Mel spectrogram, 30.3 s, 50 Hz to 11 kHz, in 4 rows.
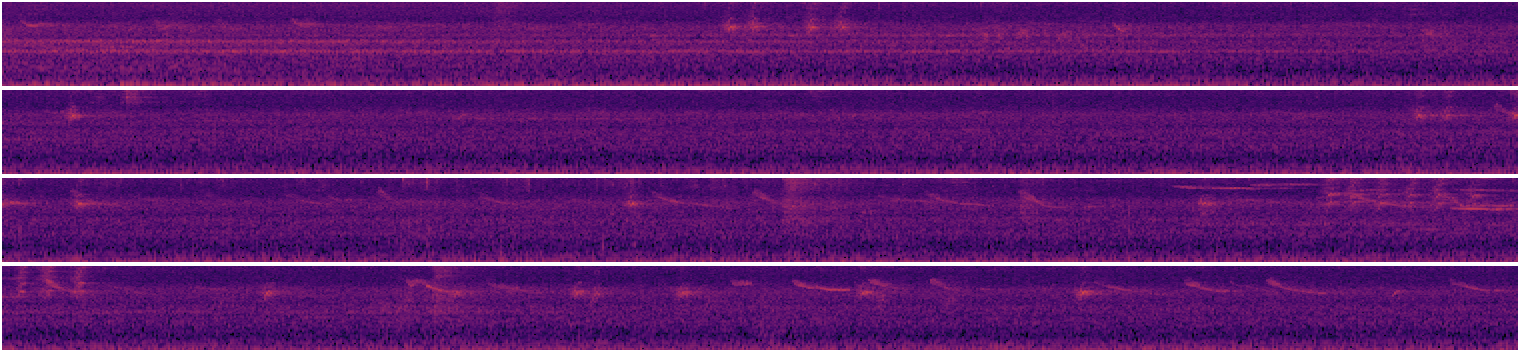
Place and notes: Fuxinggang Station, Beitou - Hot evening
Seat beside the MRT Stations, Sony PCM D50 + Soundman OKM II
台北市 (Taipei City), 中華民國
